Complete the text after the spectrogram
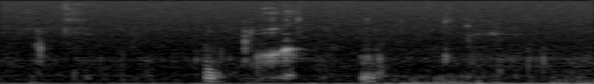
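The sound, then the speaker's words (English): Quiet mouth sounds of someone sipping a drink: a couple of short wet slurps and a swallow. No one speaks, and a faint low hum sits underneath. “Let me get a sip of drink.”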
